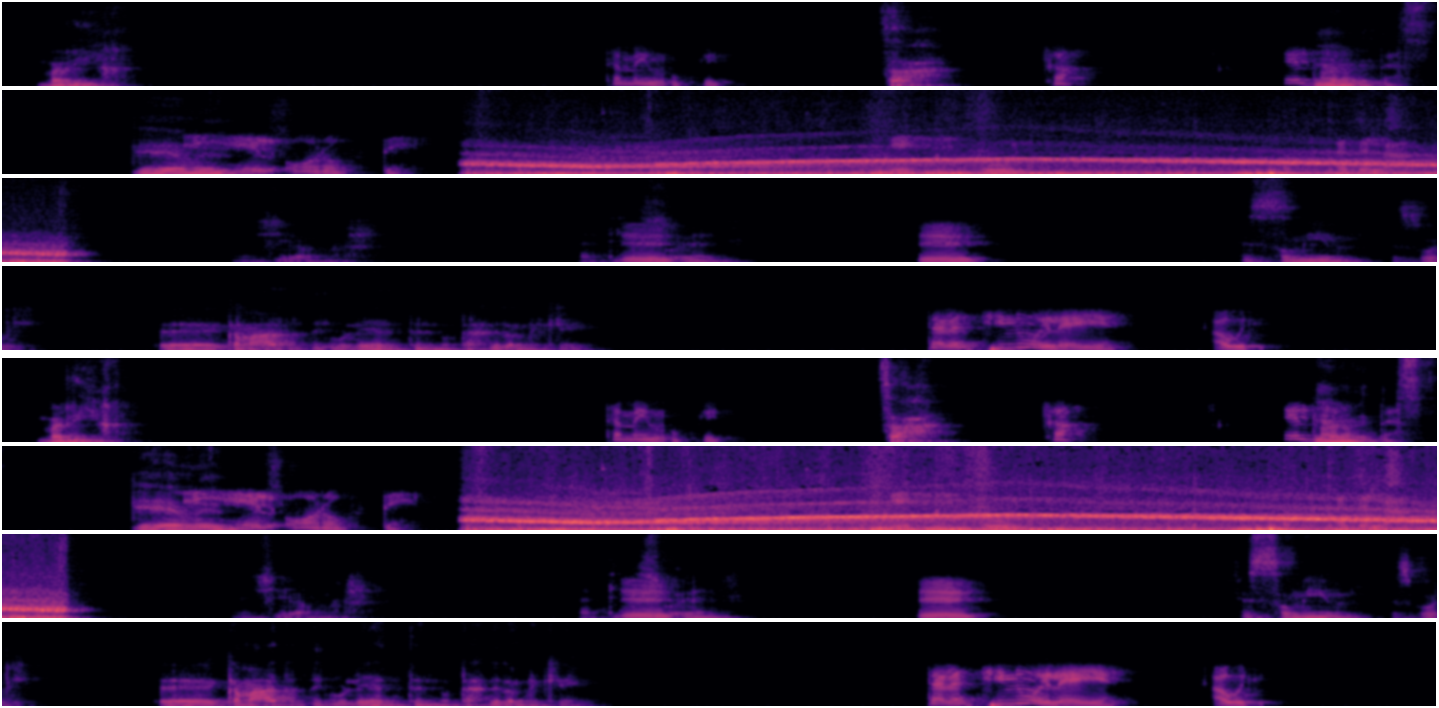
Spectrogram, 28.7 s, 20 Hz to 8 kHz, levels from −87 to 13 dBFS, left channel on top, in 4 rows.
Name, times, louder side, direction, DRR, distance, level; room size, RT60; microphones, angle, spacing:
voice 1, 0.2-0.6 4.4-4.7 6.5-7.1 7.8-8.3 9.8-10.2 15.5-16.2 17.5-17.9 20.5-21.6 22.3-24.4, right 2 dB, 65° right, 7 dB, 2.5 m, -39 dB
voice 2, 3.0-3.3 5.2-5.4 6.4-6.8 8.1-9.2 11.6-12.3 13.8-14.3 17.4-17.7 18.9-19.3 26.1-27.1 27.6-27.8, right 2 dB, 30° right, 13 dB, 0.8 m, -38 dB
sound 1, 9.5-14.7, right 6 dB, 85° right, 0.7 m, -23 dB
15.5 x 13.0 x 2.3 m, 0.26 s
head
